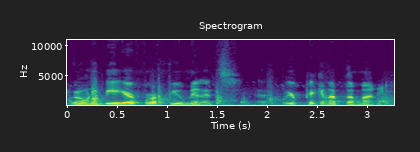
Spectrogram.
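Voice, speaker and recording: A man's voice: mid-range voice, fast talker, lightly acted. Actor as reluctant henchman over noisy effects. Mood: apologetic. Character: reluctant, polite male henchman in a kidnapping gang. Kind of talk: 1970s radio drama acting.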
